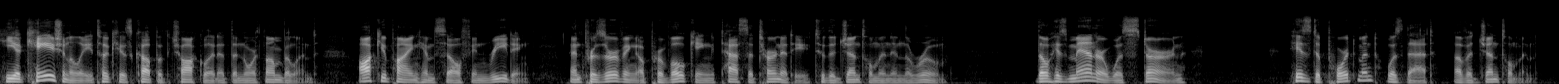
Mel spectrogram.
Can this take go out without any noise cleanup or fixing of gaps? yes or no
yes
